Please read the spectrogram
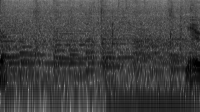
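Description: Steady hiss of rain falling, with faint music underneath.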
